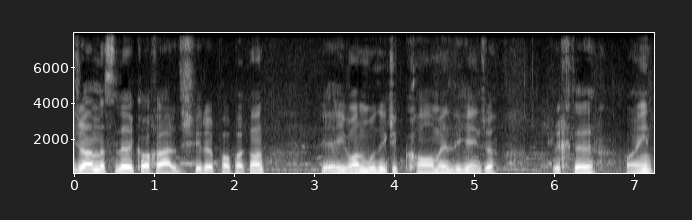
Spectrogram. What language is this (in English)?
Persian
